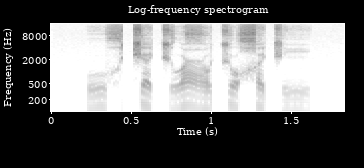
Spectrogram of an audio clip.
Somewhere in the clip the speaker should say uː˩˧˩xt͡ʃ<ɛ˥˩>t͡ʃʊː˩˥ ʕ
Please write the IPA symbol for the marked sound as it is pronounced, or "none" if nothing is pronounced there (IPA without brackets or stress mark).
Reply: ɛ˥˩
